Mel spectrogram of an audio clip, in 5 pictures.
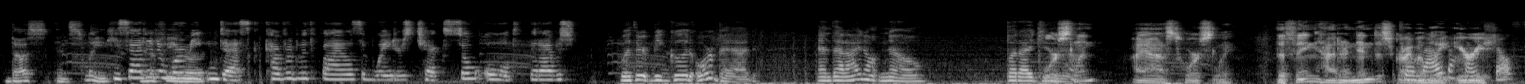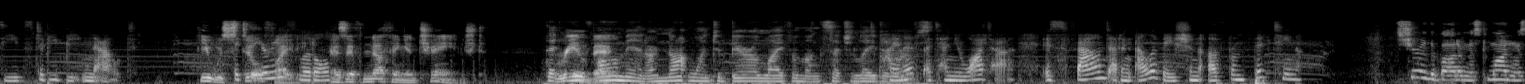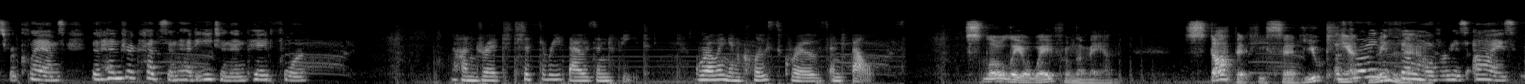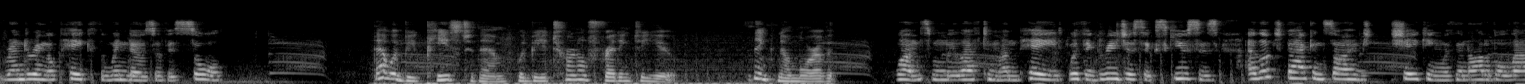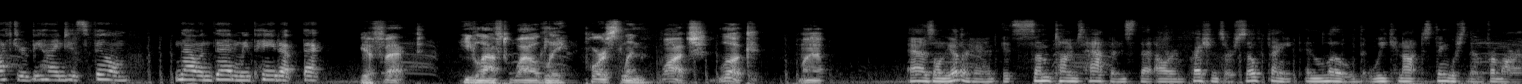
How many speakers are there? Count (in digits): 6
